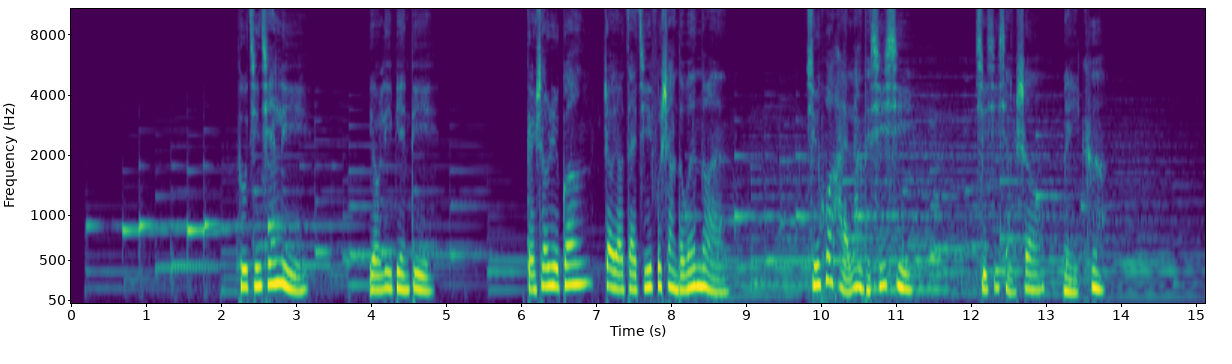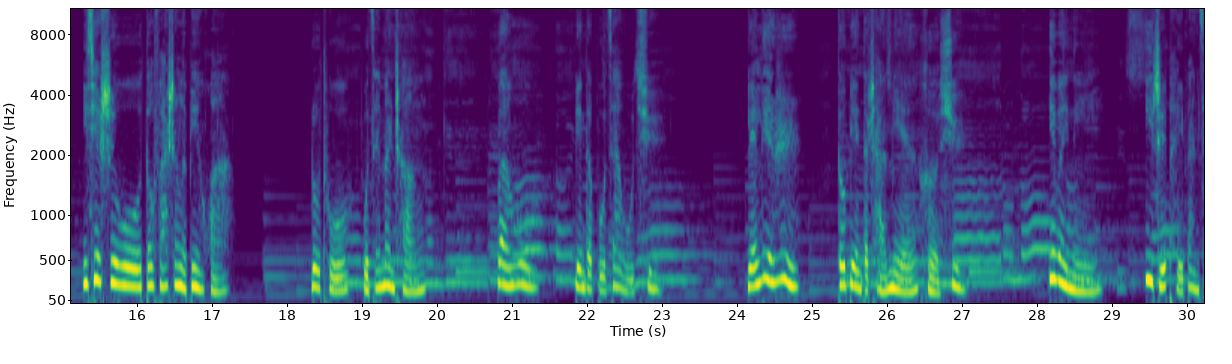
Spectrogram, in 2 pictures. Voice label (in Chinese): 女 微电影, 国语女声配音; 歌瑞尔天猫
